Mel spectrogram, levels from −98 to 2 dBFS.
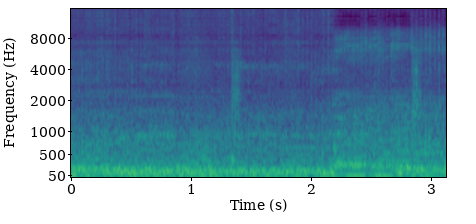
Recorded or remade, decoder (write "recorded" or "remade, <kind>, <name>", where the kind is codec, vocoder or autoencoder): remade, codec, SNAC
